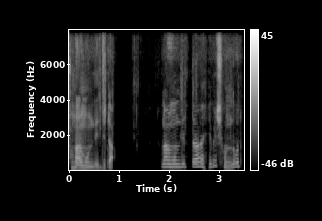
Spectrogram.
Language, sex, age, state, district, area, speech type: Bengali, male, 45-60, West Bengal, Birbhum, urban, spontaneous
